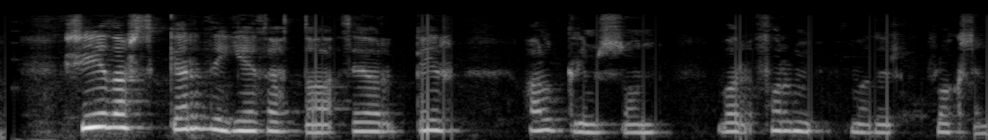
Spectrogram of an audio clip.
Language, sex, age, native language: Icelandic, male, 11, Icelandic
